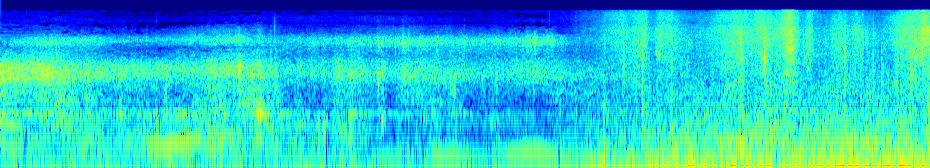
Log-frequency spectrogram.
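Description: Car engine revving, its pitch rising and falling. From about four seconds in, a much louder low rumble takes over.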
